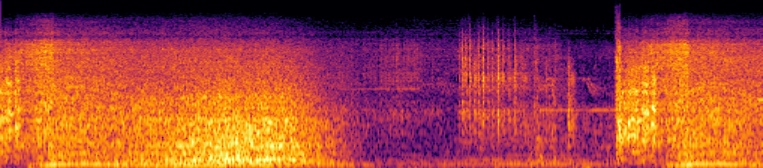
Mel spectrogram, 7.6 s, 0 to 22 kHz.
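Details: 1998 Ford F-150, 4.6 Triton V8, brought in for no-crank, no-start despite a new battery; corroded terminals were found. Brisk starter whir catches quickly into a smooth, even idle, twice in a row. Cranking and starting are normal.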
